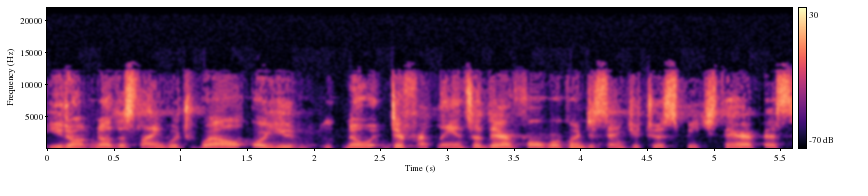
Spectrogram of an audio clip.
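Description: A woman speaks at a medium pitch with ordinary pitch variation and a fairly quick pace, an unremarkable speaking voice captured dry and close with no echo. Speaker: education professor. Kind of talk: speech. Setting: stage with audience.

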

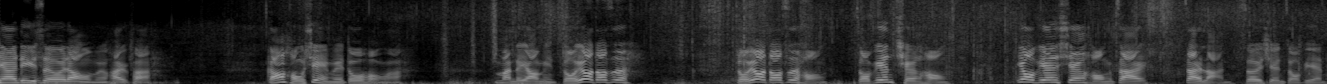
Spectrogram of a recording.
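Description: With light background noise and a dry sound free of echo, a man with a fairly high pitch talks at a fairly slow pace, his pitch swinging very widely between long, frequent pauses. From Taiwan. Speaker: skier filming a vlog. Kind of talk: casual chat. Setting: outdoors. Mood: playful, joking. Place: open country. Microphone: phone near.

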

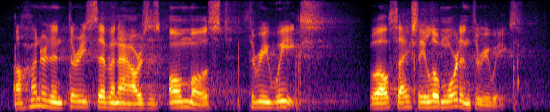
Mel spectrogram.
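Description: At a fairly slow pace, a man with a fairly high pitch speaks with ordinary pitch variation. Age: 60s. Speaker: pastor. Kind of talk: sermon. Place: church.

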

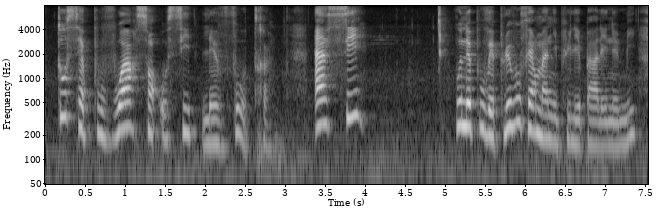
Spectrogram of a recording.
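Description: Somewhat breathy and fairly slow, a woman's voice moves in very wide pitch swings. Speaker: preacher. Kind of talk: sermon. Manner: fervent, declamatory preacher in full flow, urgent rising cadence; earnest, exhorting the flock with repeated 'bien aimé'. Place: home room. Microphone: phone near.

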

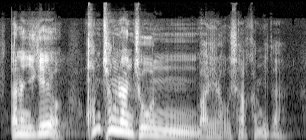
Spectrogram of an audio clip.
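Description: In an animated tone, a man talks at a high pitch. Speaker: poet and retired teacher. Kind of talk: lecture. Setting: stage with audience.

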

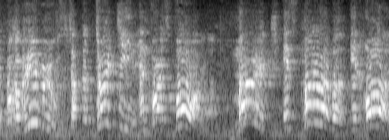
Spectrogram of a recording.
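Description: With audible room echo and light background noise, a man uses a raised, projected voice at an extremely high pitch, moving at a moderate pace with very wide pitch swings. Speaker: street preacher. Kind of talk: street preaching debate, argumentative. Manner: insistent, forceful, talks over others. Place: street.

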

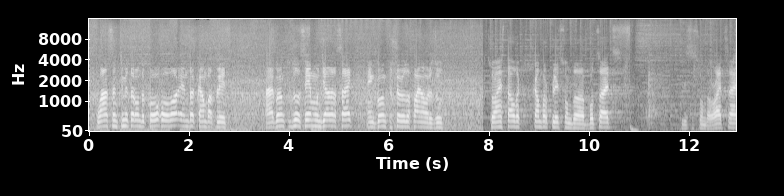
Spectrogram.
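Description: A man with a high voice talks at a fairly quick pace with ordinary pitch variation, faint music playing in the background. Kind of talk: tutorial. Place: garage.

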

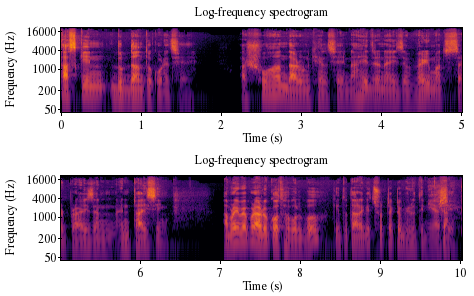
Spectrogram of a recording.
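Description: A man with an ordinary speaking voice talks in a fairly low pitch, with ordinary pitch variation and big swings in loudness. The recording is very clean, with a silent background. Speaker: sports TV show host. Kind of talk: studio talk show interview. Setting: TV studio.

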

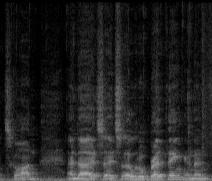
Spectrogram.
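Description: A man at a moderate pace, ordinary pitch variation, audible room echo and light background noise. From Hamilton, Ontario, Canada; Ontario. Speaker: podcast host or guest. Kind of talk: casual interview. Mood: relaxed, friendly. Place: home room.

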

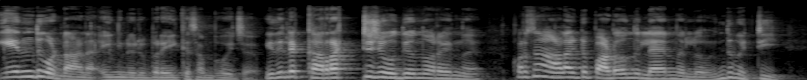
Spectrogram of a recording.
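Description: A man speaks with a high pitch and very wide pitch swings in a dark, mellow tone. The background is quiet. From Kerala, India. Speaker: YouTube vlogger; video commentator. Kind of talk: commentary monologue. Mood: earnest, reflective. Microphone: lapel.

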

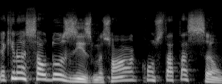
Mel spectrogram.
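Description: Against a quiet background with a dry sound and no echo, a man talks at a fairly quick pace with very wide pitch swings. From Brazil. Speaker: sales and marketing executive; sales. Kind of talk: interview. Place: studio. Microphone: studio mic.

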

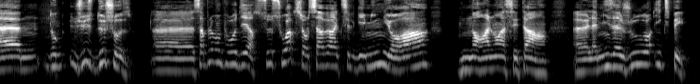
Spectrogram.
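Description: In a very clean recording with a silent background, a man speaks very slowly in a high voice with a bright, sharp tone and ordinary pitch variation. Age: 30s. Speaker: gaming streamer. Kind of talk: casual announcement video. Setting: home corner with plant and lamp.

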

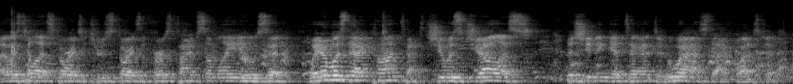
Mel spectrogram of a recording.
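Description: A man rushes along at a very fast pace in a fairly high pitch, with audible room echo and noticeable background noise. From Rhode Island. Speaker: stand-up comedian. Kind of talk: stand-up comedy set with crowd work. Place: stage.

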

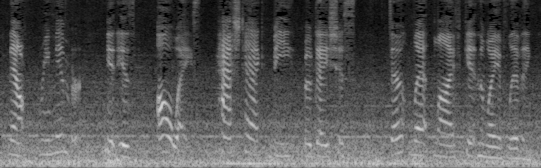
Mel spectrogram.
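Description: Amid loud background noise, a woman speaks at a very slow pace, and the sound is dry with no echo. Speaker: travel vlogger. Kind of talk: casual vlog chat. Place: car. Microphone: phone near.

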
